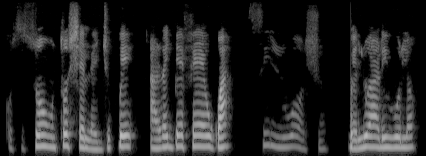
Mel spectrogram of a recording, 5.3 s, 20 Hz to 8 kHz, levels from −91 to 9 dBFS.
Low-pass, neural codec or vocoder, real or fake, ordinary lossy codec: none; none; real; none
